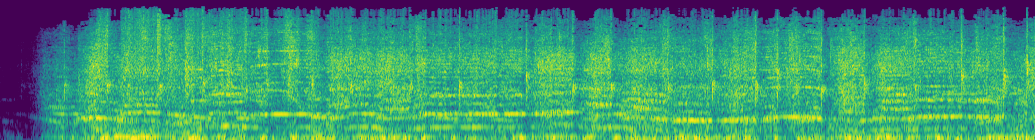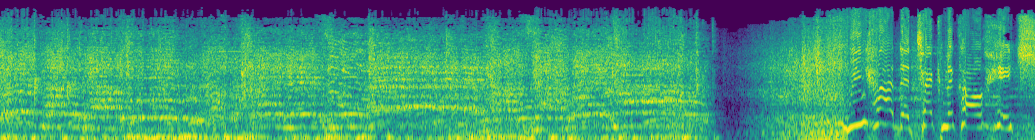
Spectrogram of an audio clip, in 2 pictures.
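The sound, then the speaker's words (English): Excited students chant jama songs in an auditorium at a school quiz competition. The massed voices are loud and continuous, drop away briefly near the end, then surge back. “They are very excited. I can see that they're, you know, doing some jama. If we can just get a sound up a bit for that jama for our audience on the radio.”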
